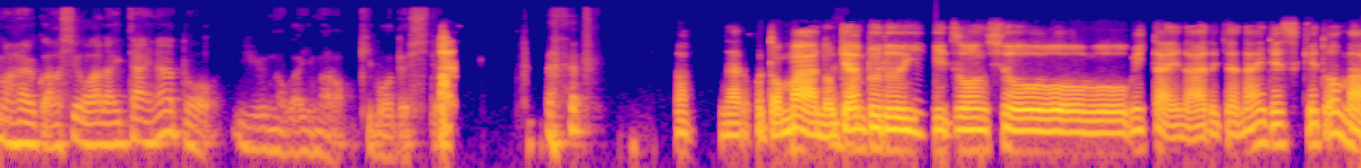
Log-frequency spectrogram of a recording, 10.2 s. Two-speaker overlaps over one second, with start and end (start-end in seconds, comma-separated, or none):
none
